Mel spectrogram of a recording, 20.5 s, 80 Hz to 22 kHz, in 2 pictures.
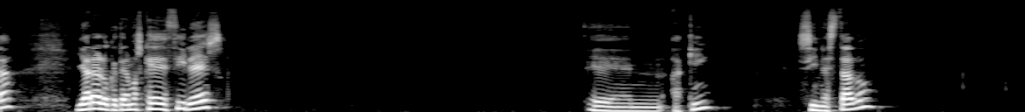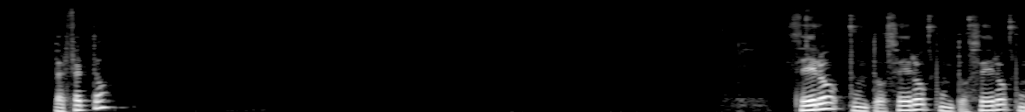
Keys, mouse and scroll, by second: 3.4 click, 8.0-9.8 drag, 16.3 click, 18.1-20.5 typing.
